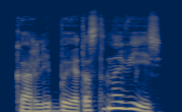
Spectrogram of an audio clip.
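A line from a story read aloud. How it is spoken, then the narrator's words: Pleading. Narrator (Russian): взмолилась Сабрина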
